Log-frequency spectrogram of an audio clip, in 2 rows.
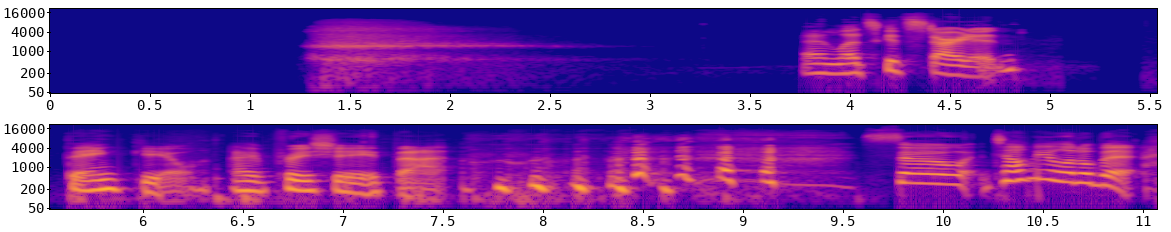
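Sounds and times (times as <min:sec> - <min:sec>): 
deep breath taken with eyes closed: 0:01.3 - 0:02.9, 0:08.9 - 0:09.6
speech: 0:03.8 - 0:05.0, 0:05.6 - 0:08.8, 0:09.8 - 0:11.0
laughter: 0:07.6 - 0:09.4.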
